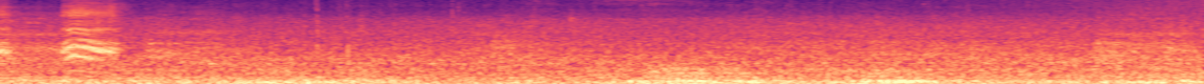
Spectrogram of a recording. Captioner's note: ravens cawing; wind blowing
